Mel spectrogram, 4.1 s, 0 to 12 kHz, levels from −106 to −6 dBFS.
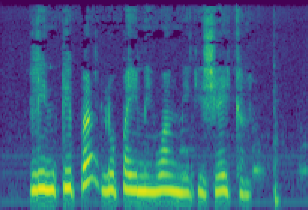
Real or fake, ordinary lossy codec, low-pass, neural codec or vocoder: real; MP3, 64 kbps; 10.8 kHz; none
